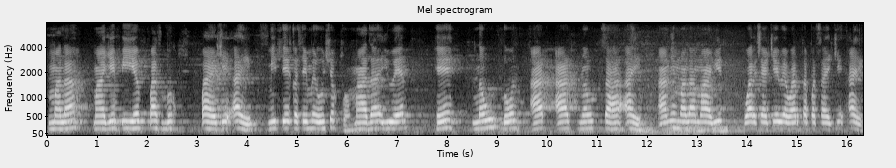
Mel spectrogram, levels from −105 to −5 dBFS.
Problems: constant background noise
